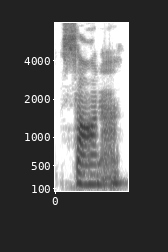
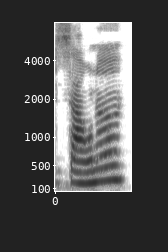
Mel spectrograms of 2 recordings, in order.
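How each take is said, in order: First: The word has an American pronunciation. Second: The word has a Finnish pronunciation. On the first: "In American culture, it's usually pronounced sauna" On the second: "which is a Finnish pronunciation"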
